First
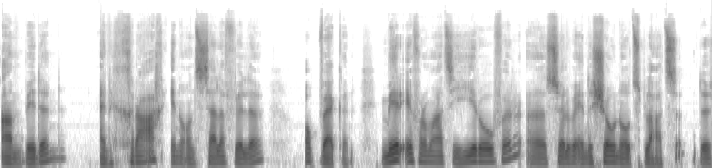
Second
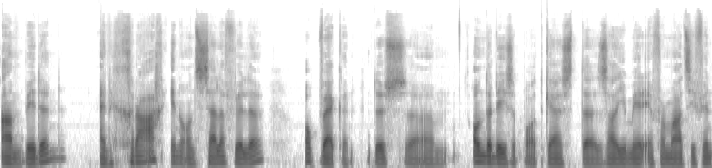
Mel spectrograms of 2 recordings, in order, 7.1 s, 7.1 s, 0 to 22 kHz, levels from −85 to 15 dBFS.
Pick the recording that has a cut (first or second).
second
